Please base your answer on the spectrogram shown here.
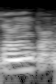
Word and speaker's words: Joelinton: And he has not got a great chance yet at Newcastle, being behind Joelinton. That's how you say it? Joelinton, yeah.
